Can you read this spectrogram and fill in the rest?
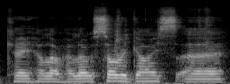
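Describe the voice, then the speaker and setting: A man's voice: mid-range voice, little pitch movement, normal speed, a little hiss or hum. A man from Poland with a Polish accent, answering viewer questions on a live stream in a loose, chatty way full of fillers and restarts. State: sweating, warm room. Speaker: host.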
